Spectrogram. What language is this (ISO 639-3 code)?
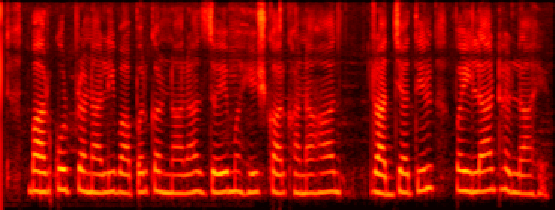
mar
